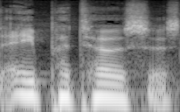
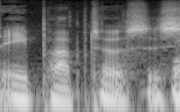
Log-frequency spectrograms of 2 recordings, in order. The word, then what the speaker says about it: apoptosis: no no look you look at the greek words p-t-e-r do you call do you pronounce them pater no they're optimistic right so it's apoptosis not apoptosis i've heard it referred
